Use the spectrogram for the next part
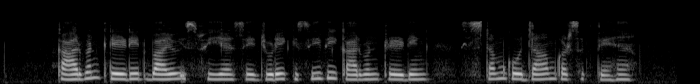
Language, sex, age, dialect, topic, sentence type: Hindi, female, 18-24, Garhwali, banking, statement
